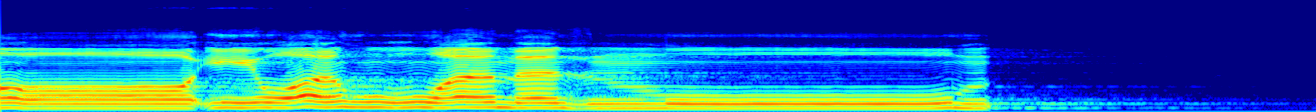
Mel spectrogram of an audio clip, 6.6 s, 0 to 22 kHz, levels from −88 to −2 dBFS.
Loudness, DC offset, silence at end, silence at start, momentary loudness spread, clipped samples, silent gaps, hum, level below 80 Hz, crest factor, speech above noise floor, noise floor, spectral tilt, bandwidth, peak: -22 LUFS; under 0.1%; 1.6 s; 0 s; 9 LU; under 0.1%; none; none; -84 dBFS; 18 dB; 49 dB; -70 dBFS; -7 dB/octave; 7 kHz; -6 dBFS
